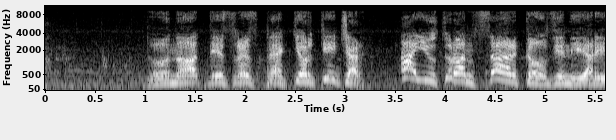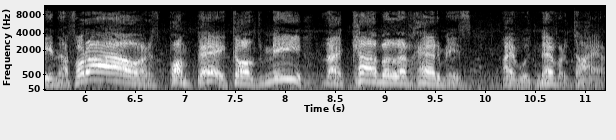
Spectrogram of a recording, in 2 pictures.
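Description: An elderly man speaks with animation and indignation.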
